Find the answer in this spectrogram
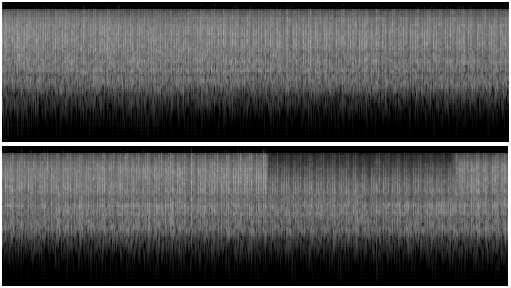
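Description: Harley-Davidson V-twin drag bike engine idling steadily with a fast, even, loud rattle of firing pulses.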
